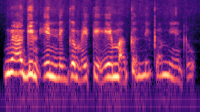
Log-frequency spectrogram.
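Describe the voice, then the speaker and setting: A fragile young daughter in a radio drama. Her voice sits very high and close, without room sound, as she pleads with tearful hesitation. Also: fairly quick, dark tone, breathy edge, dry recording. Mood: pleading. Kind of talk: radio drama acting in Ilocano.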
